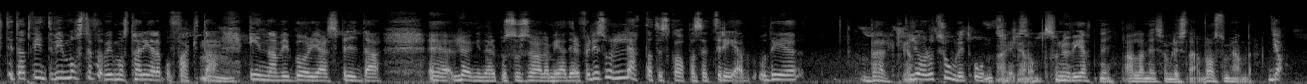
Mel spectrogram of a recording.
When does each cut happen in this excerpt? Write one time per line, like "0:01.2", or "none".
0:01.0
